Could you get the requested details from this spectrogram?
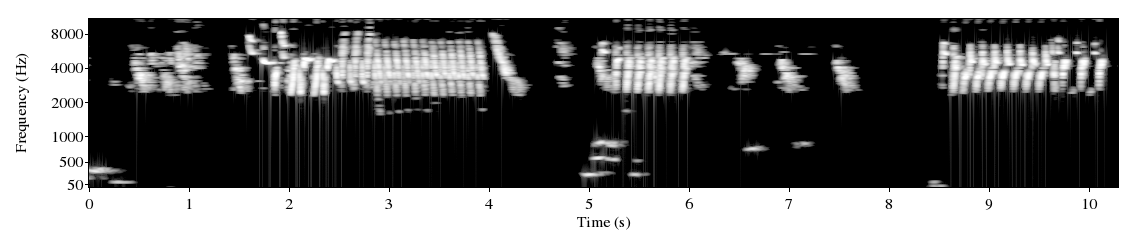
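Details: Algerian European goldfinch training song recorded 2015: several long bursts of rapid, buzzy, rattling trills mixed with twittering chirps, separated by short silences, with a final energetic trill.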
